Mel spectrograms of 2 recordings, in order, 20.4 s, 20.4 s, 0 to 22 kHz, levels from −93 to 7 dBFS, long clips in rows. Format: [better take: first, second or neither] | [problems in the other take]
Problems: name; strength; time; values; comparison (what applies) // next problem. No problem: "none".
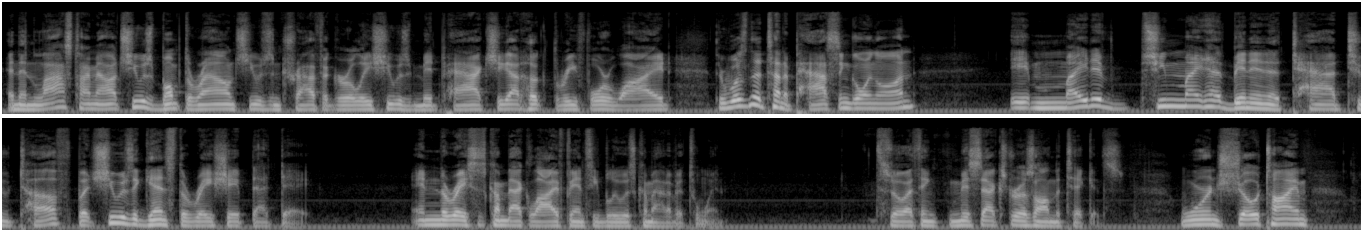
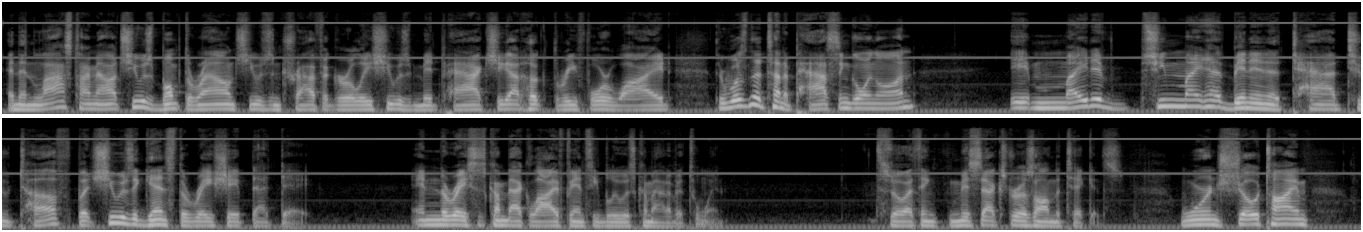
first | high-pitched whine; noticeable; throughout; 11 kHz, 10 dB below the speech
